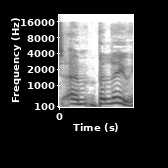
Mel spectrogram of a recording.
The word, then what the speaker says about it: Baloo: It's actually spelt differently. B-H-A-A-L-O-O. It would be the spelling in Hindi, but it's the same pronunciation. So, yeah, Baloo just means bear in Hindi.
